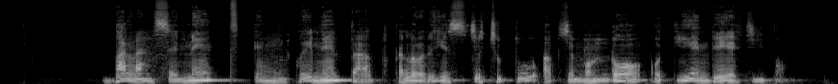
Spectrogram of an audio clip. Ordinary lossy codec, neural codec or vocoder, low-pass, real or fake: none; codec, 44.1 kHz, 1.7 kbps, Pupu-Codec; none; fake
